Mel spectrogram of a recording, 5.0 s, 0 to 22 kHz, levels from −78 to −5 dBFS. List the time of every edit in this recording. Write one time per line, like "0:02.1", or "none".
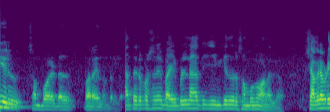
0:01.9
